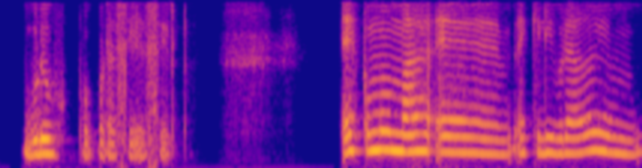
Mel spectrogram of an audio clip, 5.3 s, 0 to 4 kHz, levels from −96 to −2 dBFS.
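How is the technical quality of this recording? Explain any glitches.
The recording has one technical fault, present for the whole clip. Aliasing runs throughout: high frequencies fold back around 4 kHz, fitting an unfiltered drop to 8 kHz, so sibilants turn gritty and metallic at roughly 25 dB down, unlike a clean band-limit's dullness.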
